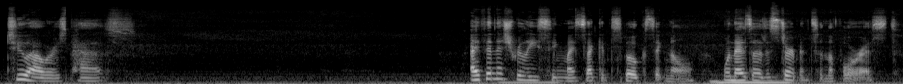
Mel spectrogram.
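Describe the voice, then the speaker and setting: Low-pitched female voice, battle-trained dragon rider, wry, measured first-person fantasy audio drama narration, background noise. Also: expressive, creaky, poor audio. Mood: alert.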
